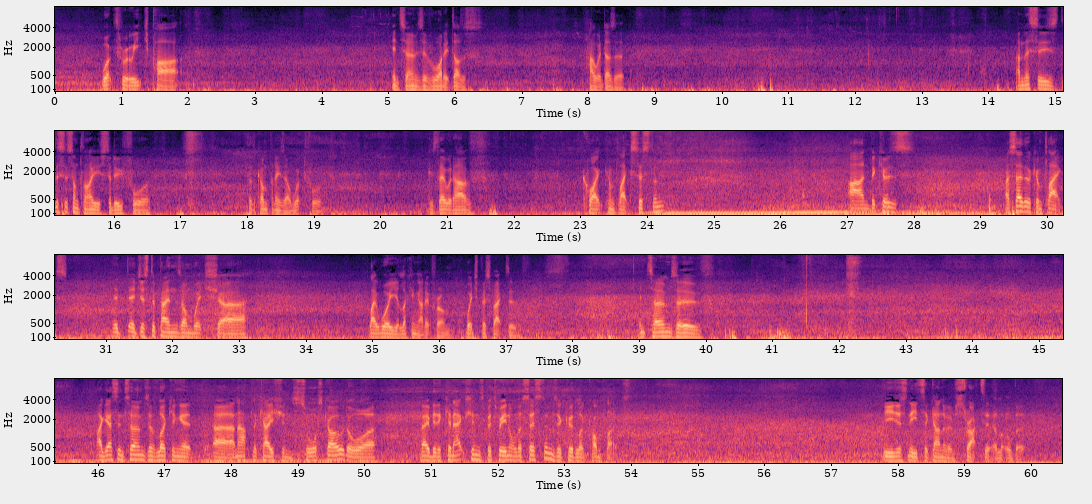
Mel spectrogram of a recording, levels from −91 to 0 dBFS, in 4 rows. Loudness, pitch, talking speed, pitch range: -18 LUFS, 90 Hz, 95 wpm, 80-100 Hz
